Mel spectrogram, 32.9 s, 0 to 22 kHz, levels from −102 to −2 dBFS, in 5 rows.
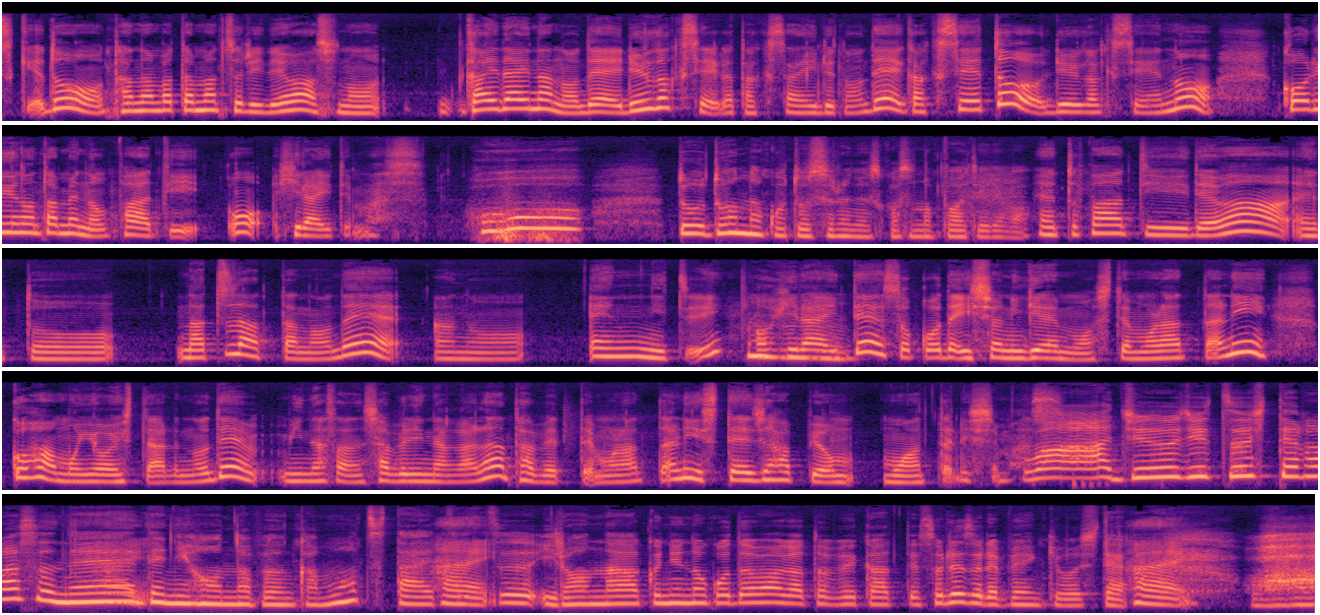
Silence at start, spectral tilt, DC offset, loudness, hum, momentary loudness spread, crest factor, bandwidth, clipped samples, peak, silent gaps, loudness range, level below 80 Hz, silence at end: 0 s; -3.5 dB/octave; under 0.1%; -25 LUFS; none; 9 LU; 16 dB; 15.5 kHz; under 0.1%; -8 dBFS; none; 4 LU; -74 dBFS; 0 s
